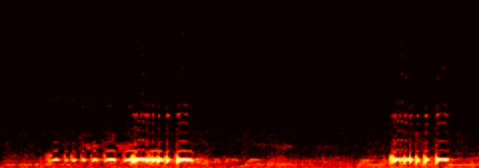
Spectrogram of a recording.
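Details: Local zebra dove in full voice, a lure meant to stir other doves to sing: two bursts of rapid, throaty cooing notes with a stuttering, pulsed rhythm, separated by a pause, over faint background hiss.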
